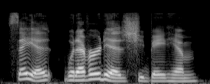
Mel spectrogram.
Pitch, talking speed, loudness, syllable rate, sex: 180 Hz, 230 wpm, -15 LUFS, 5.3 syllables/s, female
